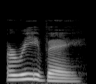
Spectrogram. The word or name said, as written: arrivé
